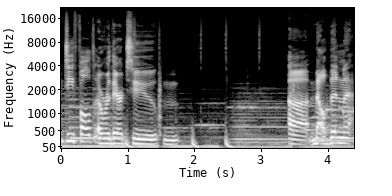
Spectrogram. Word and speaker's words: Melbourne: uh so that's why a lot of Americans say Melbourne um but I've I've had to learn to say Melbourne and again I lower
